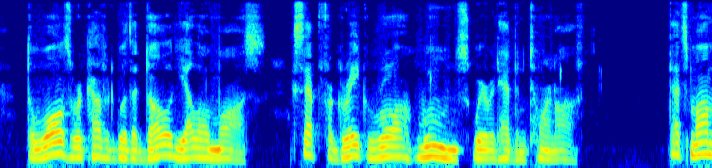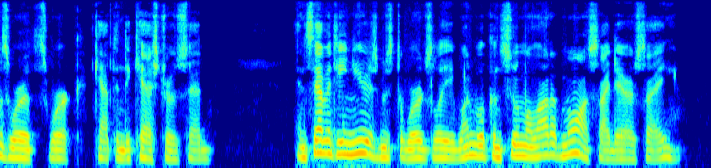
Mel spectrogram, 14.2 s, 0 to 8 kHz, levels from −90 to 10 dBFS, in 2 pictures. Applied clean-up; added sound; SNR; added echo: none; none; none; none.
